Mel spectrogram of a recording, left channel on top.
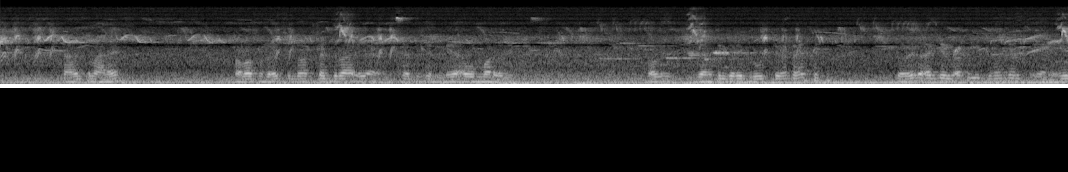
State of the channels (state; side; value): silent; right; 59 dB below the other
